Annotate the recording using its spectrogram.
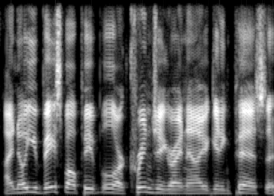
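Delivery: normal talking voice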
